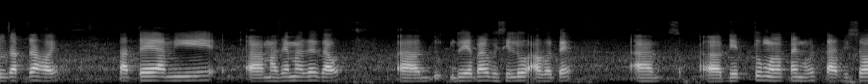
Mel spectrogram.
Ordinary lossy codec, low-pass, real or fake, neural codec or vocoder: none; none; fake; codec, 16 kHz, 6 kbps, DAC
